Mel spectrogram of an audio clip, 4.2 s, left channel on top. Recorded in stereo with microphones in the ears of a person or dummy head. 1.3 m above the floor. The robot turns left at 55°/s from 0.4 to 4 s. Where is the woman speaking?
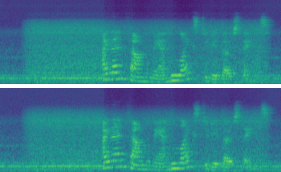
160° left, 0.6 m; by 4.2 s 25° left, 0.6 m.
